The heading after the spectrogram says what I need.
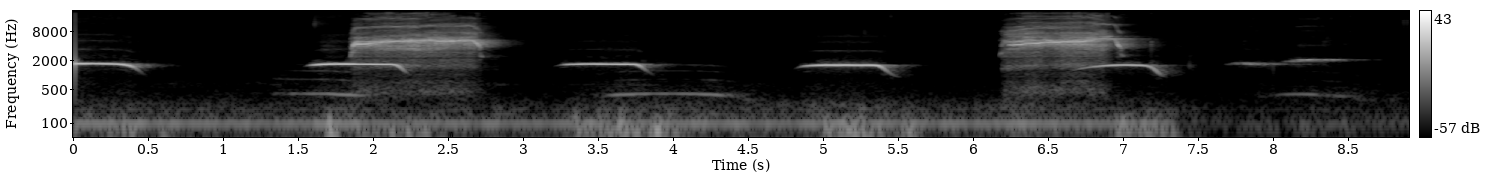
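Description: A Buffy fish owl gives high, thin whistles, each held briefly then dipping at the end, about every second and a half, with two harsh hissing bursts and a low hum.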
